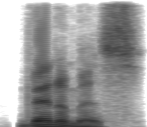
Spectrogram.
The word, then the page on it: venomous: American English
